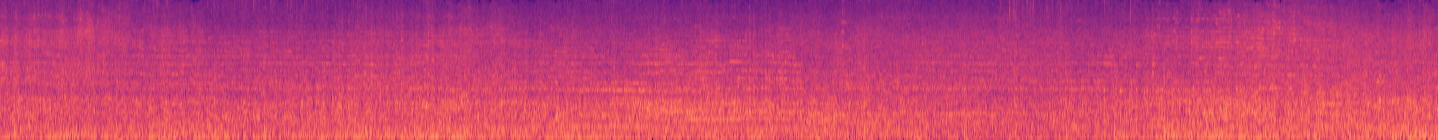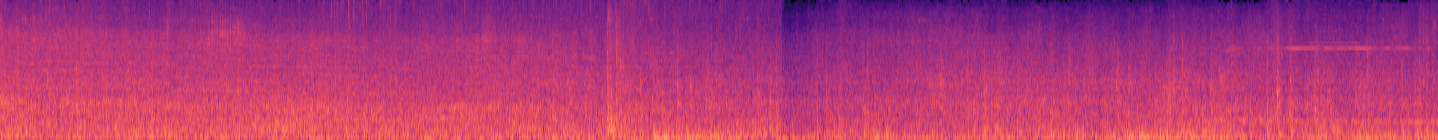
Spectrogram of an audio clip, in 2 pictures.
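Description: Wind howls steadily through a snowstorm.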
